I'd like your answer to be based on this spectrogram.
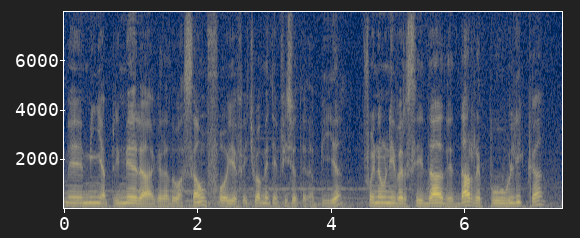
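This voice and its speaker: A man speaks at a fairly slow pace with a fairly low pitch. His intonation stays fairly even over noticeable background noise. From Uruguay–Brazil border. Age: 70s. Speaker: physiotherapist and university professor. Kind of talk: documentary interview.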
